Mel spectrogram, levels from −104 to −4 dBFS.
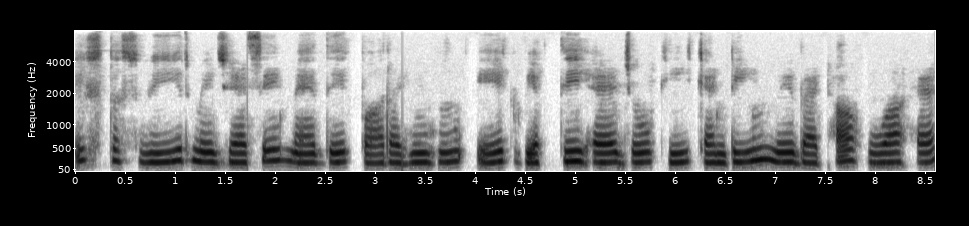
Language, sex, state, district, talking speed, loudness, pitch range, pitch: Hindi, female, Uttar Pradesh, Muzaffarnagar, 125 wpm, -16 LUFS, 195-215 Hz, 200 Hz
